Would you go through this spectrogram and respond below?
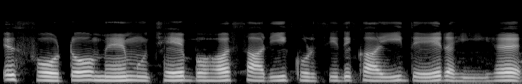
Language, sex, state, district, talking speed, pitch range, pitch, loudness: Hindi, female, Madhya Pradesh, Katni, 125 wpm, 175-190 Hz, 185 Hz, -17 LUFS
